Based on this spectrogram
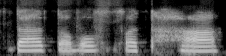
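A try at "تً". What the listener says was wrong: We have to add the un sound in ta. Come on, do it. Yeah, tan.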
